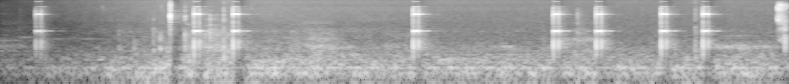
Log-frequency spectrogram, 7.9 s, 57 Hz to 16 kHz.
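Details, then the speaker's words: Series of short, high-pitched beeps at irregular intervals as keypad presses program a Sapphire multi-therapy infusion pump for lidocaine 4 mg/mL, entering patient weight and dosing parameters, over faint room noise. "I select that I enter in my patient weight and two of these three parameters that pop up we will enter in"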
